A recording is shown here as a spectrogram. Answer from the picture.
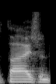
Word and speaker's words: Theismann: But we think just by changing the pronunciation for your last name from Theismann to Theismann to rhyme with Heisman, we believe we can get you that trophy.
